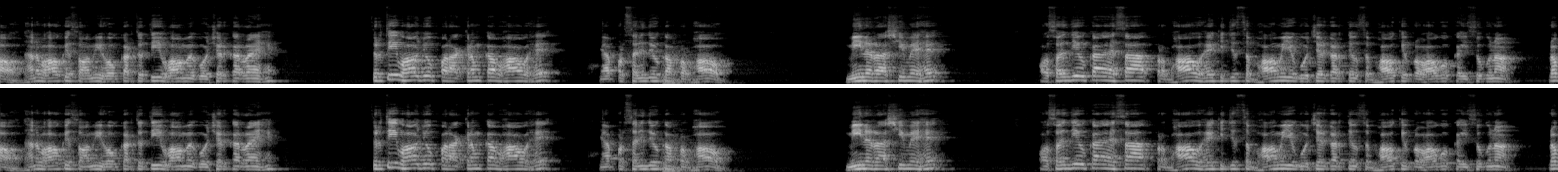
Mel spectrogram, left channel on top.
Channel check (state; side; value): normal; both; correlation 0.60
